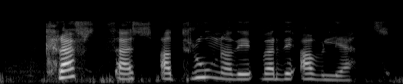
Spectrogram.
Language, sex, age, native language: Icelandic, female, 18-19, Icelandic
